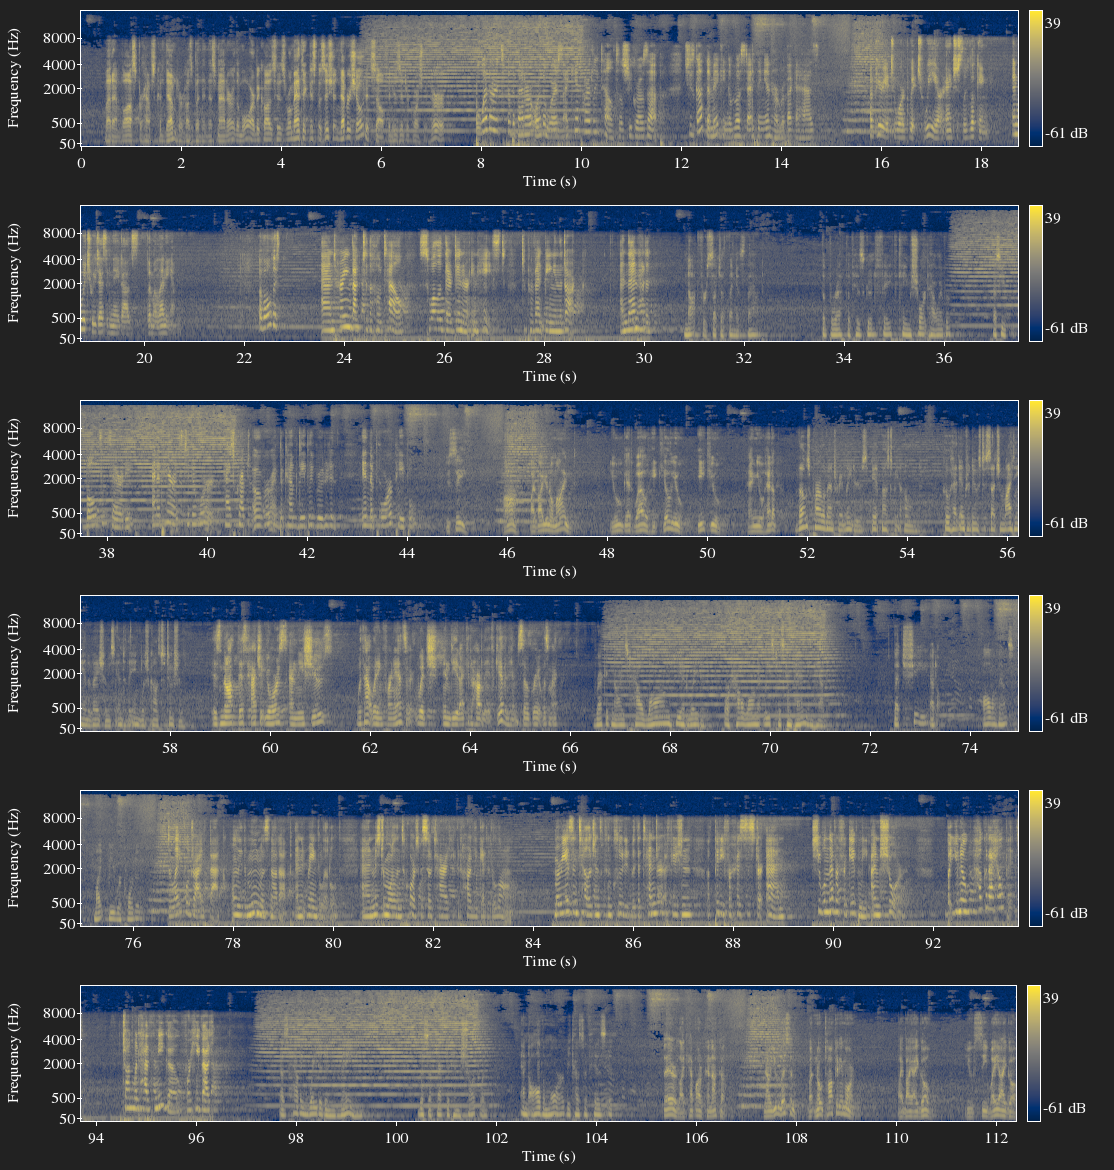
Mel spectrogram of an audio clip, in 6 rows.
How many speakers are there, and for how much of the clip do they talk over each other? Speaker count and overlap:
nine, no overlap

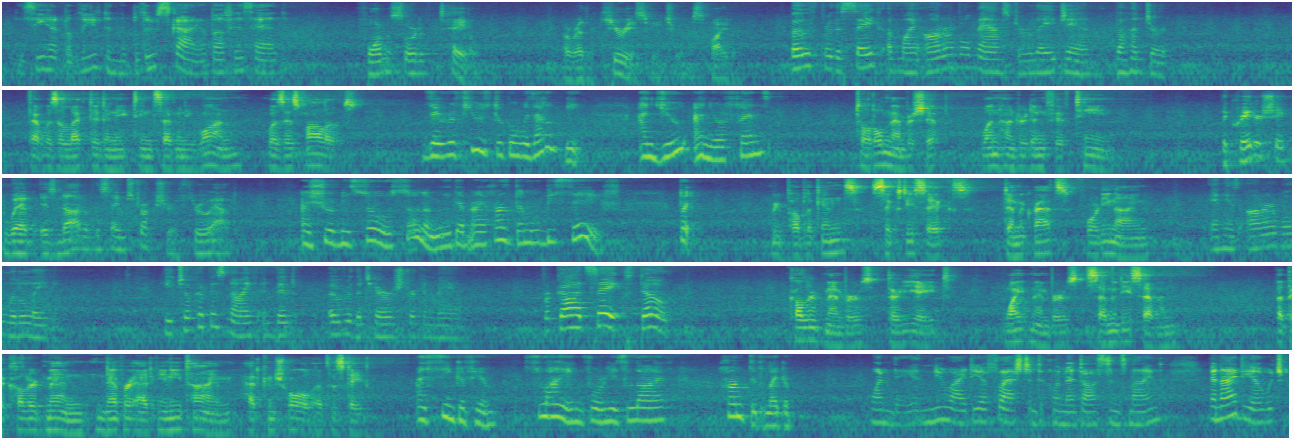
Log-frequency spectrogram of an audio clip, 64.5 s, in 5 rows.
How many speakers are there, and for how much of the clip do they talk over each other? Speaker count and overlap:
five, no overlap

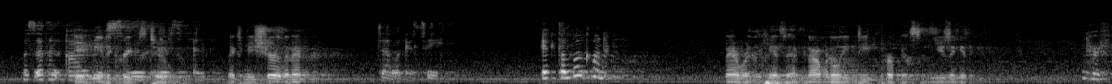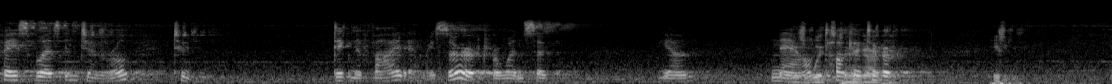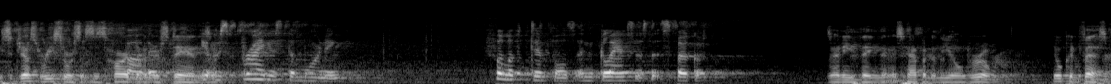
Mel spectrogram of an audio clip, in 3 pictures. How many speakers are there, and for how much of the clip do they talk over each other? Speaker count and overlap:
two, about 11%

